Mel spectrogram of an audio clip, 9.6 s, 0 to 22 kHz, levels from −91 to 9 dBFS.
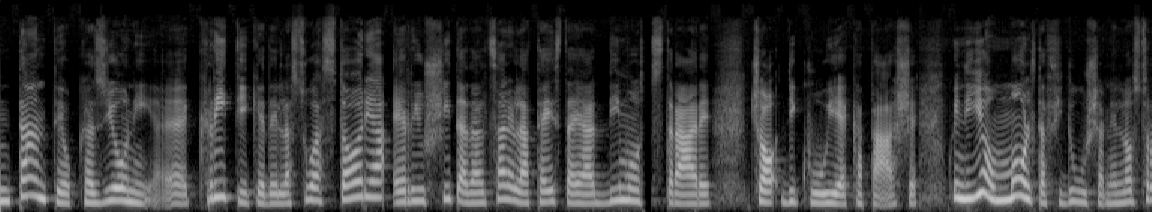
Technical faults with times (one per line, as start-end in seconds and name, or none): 4.77-5.82 repeated stalls (stutter)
